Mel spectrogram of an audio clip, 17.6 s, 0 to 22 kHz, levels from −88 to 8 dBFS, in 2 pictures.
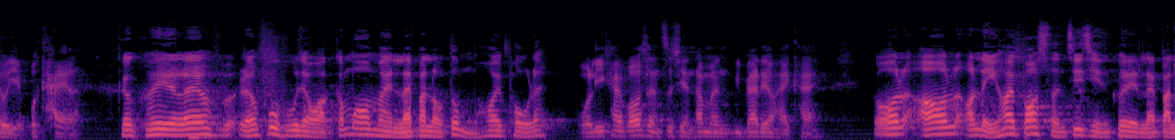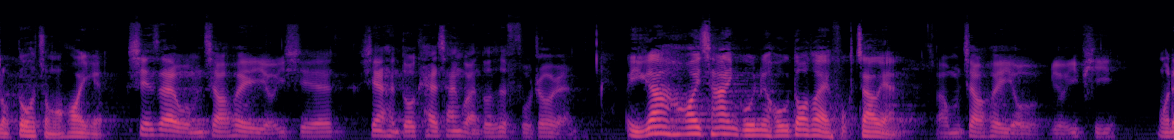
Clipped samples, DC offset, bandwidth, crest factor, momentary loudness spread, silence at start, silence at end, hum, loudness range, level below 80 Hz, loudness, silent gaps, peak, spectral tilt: under 0.1%; under 0.1%; 12.5 kHz; 20 dB; 15 LU; 0 s; 0 s; none; 6 LU; -64 dBFS; -34 LUFS; none; -14 dBFS; -5.5 dB/octave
